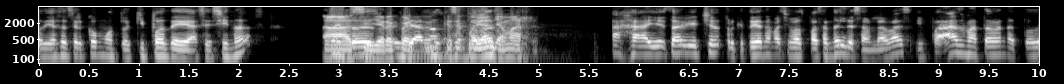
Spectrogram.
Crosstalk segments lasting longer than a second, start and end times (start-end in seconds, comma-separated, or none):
2.9-4.7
